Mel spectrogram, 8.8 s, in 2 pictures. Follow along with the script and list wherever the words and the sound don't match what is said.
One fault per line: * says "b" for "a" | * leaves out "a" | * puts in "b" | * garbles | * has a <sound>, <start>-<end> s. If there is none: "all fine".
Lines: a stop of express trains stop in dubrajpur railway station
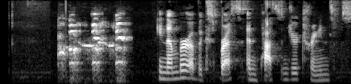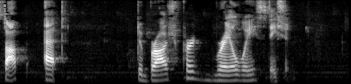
* has a laugh, 0.7-1.7 s
* says "number" for "stop"
* puts in "and passenger"
* says "at" for "in"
